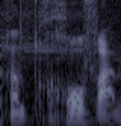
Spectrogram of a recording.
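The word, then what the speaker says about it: Hantuchová: que eu entrevistei a Daniela Hantukova, na verdade pronuncia Hantukova, né? Mas tudo bem.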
